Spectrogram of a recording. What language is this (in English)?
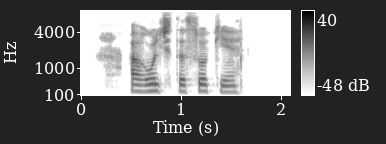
Pashto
